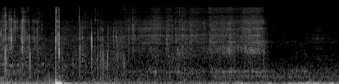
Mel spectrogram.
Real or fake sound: real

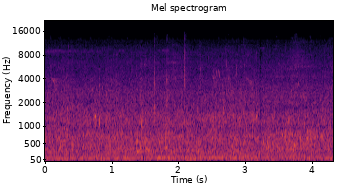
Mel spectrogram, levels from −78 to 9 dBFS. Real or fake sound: real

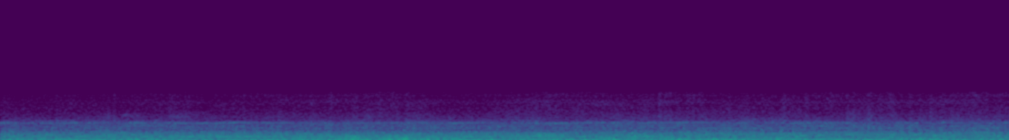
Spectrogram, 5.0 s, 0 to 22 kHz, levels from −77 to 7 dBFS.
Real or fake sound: fake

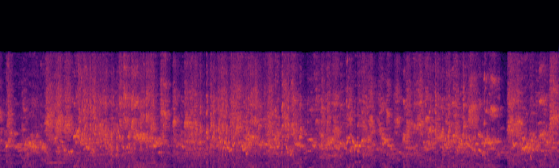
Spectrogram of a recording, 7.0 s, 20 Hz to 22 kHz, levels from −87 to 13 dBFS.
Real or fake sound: real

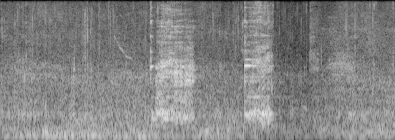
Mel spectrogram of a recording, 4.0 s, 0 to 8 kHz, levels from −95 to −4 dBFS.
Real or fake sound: real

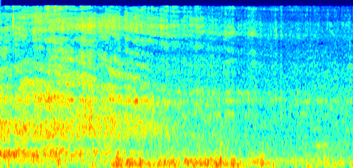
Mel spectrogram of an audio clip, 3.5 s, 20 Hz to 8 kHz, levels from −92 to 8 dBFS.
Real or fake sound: real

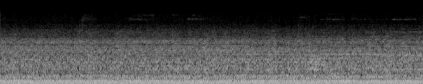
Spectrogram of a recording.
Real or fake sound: real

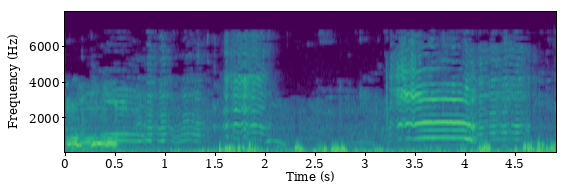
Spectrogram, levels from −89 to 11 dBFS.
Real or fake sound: real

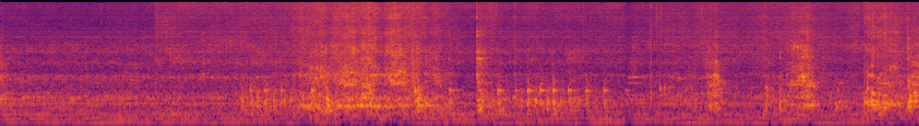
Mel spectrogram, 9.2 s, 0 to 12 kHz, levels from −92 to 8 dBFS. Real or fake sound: fake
